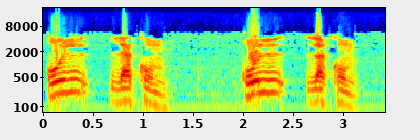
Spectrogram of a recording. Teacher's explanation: There's a silent lam followed by a lam with a fatha on it. Therefore, there will be a full idgham here.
